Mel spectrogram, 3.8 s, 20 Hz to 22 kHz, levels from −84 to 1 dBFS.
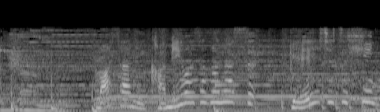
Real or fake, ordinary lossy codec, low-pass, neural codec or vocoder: real; none; none; none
